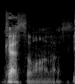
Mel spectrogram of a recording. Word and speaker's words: Castellanos: We'll see if we'll see if Thomas Castellanos can hire, or I guess it's Castellanos. – Castellanos. Yeah, I screwed up because I pronounced it like the baseball player, but yeah, I think it's different.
